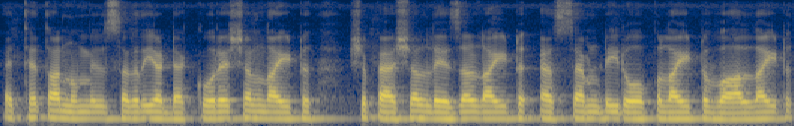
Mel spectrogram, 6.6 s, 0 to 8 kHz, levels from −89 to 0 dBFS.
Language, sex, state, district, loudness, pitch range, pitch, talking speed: Punjabi, male, Punjab, Kapurthala, -16 LUFS, 115-120 Hz, 120 Hz, 145 wpm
